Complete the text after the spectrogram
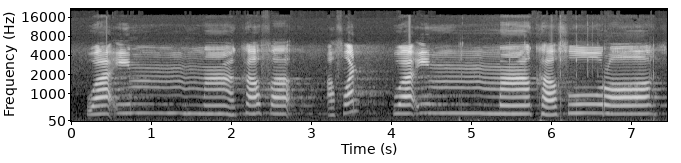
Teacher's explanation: Ini harokat kasroh bertemu dengan mim bertasydid, maka kita bacanya dengan gunnah yang dipanjangkan.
